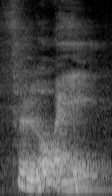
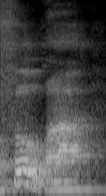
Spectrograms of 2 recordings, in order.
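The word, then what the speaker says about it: Foulois: in the united states his name is pronounced as fuloi in america or full bar in france bendy brennan was born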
